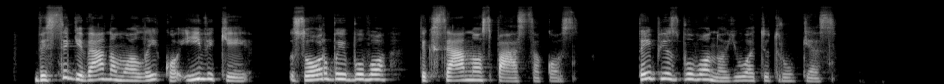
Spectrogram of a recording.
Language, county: Lithuanian, Kaunas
